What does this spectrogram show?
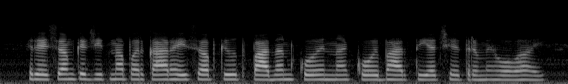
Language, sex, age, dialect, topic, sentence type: Magahi, female, 18-24, Southern, agriculture, statement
